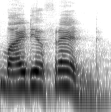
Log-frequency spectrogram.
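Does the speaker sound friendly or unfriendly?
friendly. It is said in a warm, friendly tone. The words are meant sincerely.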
